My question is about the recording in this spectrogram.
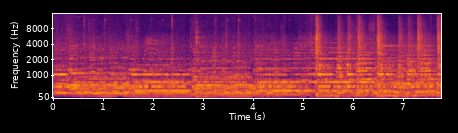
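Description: A high school concert band playing live, with brass carrying sustained chords. About five seconds in the chord changes and a run of percussion strikes begins.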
